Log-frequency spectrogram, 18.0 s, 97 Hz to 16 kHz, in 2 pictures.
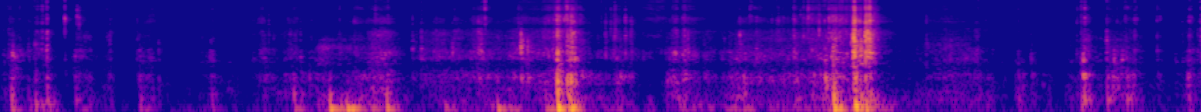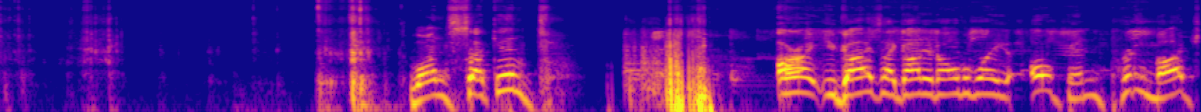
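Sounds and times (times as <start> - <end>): packaging rustling and crinkling: 0.0 - 10.2.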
